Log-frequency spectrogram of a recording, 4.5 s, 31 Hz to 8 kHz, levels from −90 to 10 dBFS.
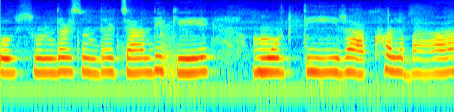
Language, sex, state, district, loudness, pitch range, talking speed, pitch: Bhojpuri, female, Uttar Pradesh, Ghazipur, -15 LUFS, 220-230 Hz, 105 wpm, 225 Hz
